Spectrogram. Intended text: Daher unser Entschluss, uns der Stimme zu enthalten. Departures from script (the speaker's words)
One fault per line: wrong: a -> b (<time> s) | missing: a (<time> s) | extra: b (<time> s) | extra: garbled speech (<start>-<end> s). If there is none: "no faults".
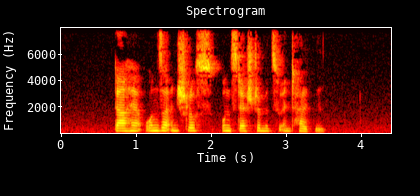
no faults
